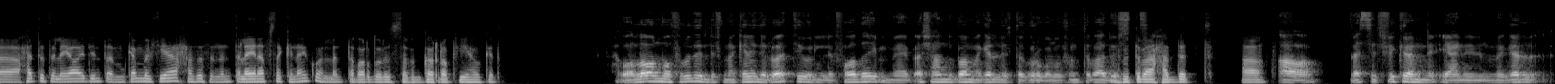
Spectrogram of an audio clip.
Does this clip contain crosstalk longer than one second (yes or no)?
no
